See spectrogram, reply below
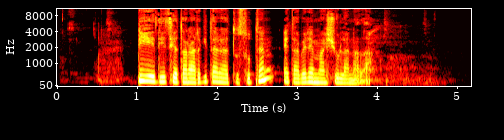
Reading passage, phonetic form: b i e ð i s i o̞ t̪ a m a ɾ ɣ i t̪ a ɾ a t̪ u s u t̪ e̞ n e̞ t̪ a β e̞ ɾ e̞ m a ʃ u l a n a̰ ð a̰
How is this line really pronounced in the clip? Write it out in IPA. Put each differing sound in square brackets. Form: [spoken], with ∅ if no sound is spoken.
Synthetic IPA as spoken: b i e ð i s i o̞ t̪ a [n] a ɾ ɣ i t̪ a ɾ a t̪ u s u t̪ e̞ n e̞ t̪ a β e̞ ɾ e̞ m a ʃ u l a n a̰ ð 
